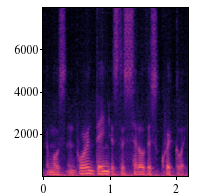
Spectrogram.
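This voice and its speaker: A man's voice: on the low side, fast talker, dark tone, slight background noise, natural voice. A man playing a stern, curt, calculating male company executive in dramatic dialogue. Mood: calculating, firm.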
